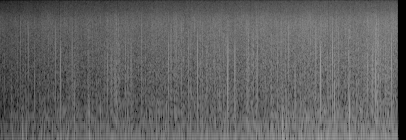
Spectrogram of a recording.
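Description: Static hiss with faint scattered crackles and a low hum, growing steadily louder and then cutting off abruptly at the end.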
